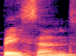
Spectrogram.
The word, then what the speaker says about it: patient: Patient et pas patiente ou patient ou non. Patient, non. Patient. Yes. C'est exactement le même son que dans to pay.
